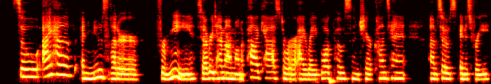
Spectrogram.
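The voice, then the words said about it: Canadian accent. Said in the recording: “because I'm Canadian, you can hear my accent when I talk about stuff”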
